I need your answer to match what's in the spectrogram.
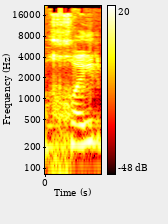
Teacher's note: وقف کی وجہ سے خیر را کو ساکن کر دیا, لیکن را کو ہم نے پر پڑھا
